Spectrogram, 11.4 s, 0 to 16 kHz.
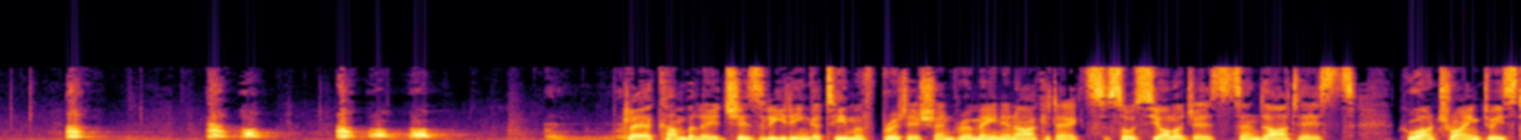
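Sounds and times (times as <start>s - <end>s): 
faint hissy outdoor background: 0.0s - 11.3s
stray dogs barking in a derelict wasteland: 0.5s - 3.5s
speech: 4.7s - 11.3s.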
